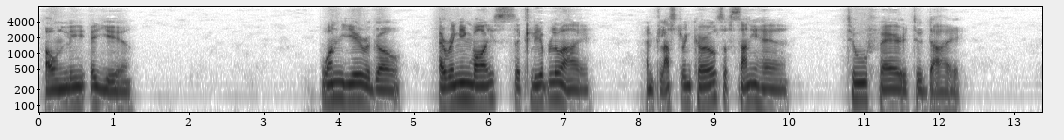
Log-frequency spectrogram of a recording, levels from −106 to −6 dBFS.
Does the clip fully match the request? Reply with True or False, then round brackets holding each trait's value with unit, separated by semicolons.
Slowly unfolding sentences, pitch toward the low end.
True (105 wpm; 115 Hz)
